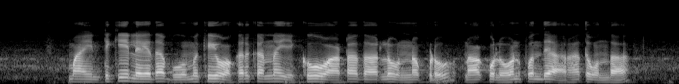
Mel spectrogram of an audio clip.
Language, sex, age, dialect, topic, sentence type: Telugu, male, 18-24, Utterandhra, banking, question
